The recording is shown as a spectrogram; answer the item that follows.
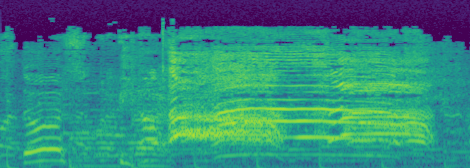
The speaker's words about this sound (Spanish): Desde el establecimiento aseguran que no es peligroso, que son vibraciones provocadas por un juguete a pilas. Los gritos de los chavales en los vídeos publicados dan a entender algo diferente.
